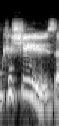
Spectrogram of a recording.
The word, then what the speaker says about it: cashew: Or like, oh, I feel like munching on some cashews. And my friends would be like, what the fuck are you talking about? And I obviously realised that it was cashew. Yes. Emphasis on the first syllable.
